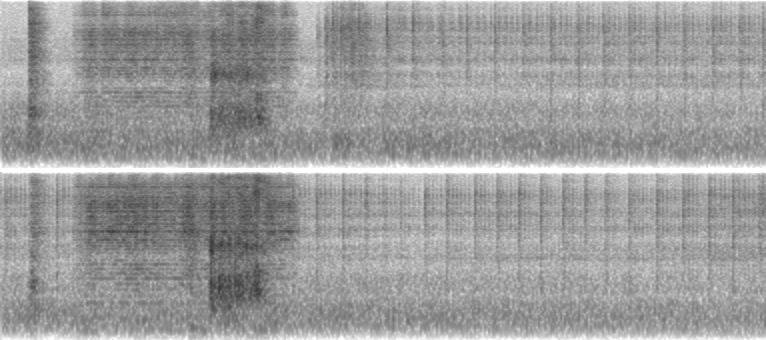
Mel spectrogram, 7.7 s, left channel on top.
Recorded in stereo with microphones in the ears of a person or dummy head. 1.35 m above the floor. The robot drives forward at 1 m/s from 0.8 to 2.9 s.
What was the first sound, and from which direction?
Dishes clattering, 60° left (ahead or behind).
